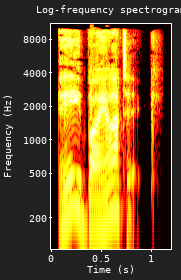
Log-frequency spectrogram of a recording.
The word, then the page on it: abiotic: British English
